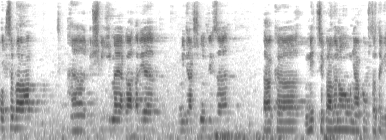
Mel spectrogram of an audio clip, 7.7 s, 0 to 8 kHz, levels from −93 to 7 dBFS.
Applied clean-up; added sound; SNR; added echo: classical method WPE with log-MMSE.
